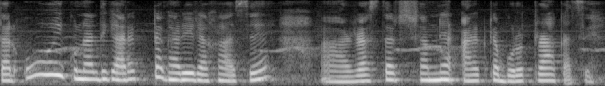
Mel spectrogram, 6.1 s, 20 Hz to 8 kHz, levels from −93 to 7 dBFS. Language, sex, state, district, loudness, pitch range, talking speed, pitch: Bengali, female, Assam, Hailakandi, -12 LUFS, 215-265 Hz, 160 wpm, 240 Hz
